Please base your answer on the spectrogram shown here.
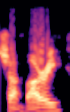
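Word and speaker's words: chambara: i think it's i think that's how you pronounce it chambari c-h-a-m-b-a-r-a uh kind of like a sword fighting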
